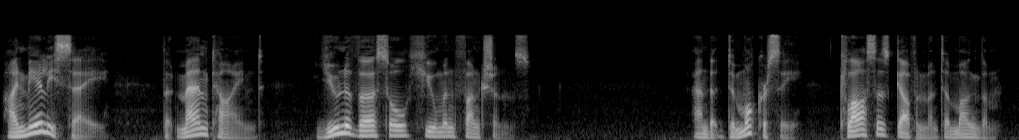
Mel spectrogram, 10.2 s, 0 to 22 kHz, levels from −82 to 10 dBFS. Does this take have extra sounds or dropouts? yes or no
no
